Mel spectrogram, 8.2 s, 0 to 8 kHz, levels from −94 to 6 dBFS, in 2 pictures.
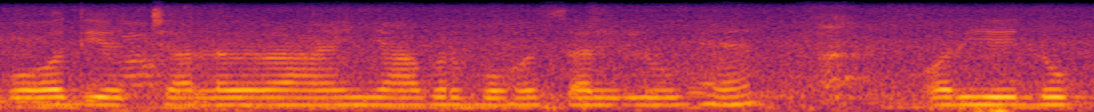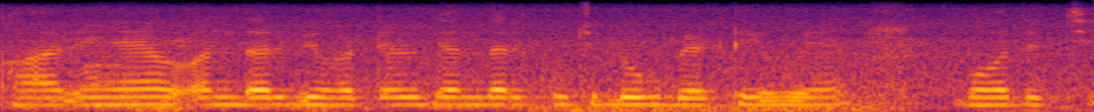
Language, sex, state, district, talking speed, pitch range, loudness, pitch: Hindi, female, Odisha, Sambalpur, 220 wpm, 195-205 Hz, -16 LUFS, 200 Hz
